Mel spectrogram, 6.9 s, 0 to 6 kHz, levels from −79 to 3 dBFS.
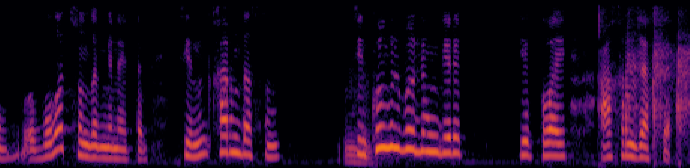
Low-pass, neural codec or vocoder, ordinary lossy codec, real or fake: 5.4 kHz; codec, 16 kHz, 8 kbps, FreqCodec, smaller model; none; fake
